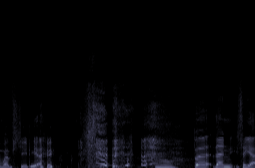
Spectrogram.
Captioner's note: both laughing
